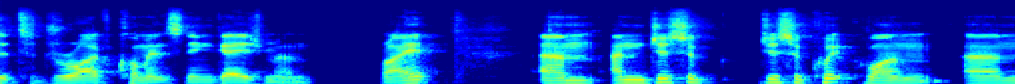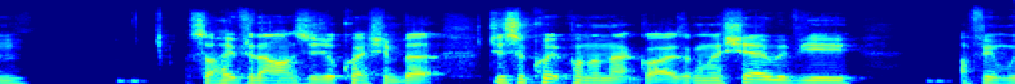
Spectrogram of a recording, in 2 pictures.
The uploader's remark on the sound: This is the audio version of a personal branding webinar that I recently hosted.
